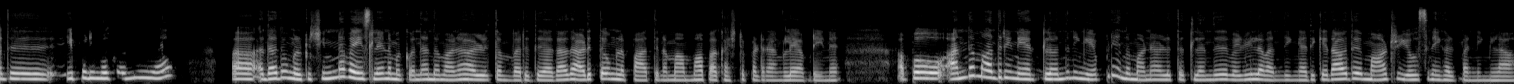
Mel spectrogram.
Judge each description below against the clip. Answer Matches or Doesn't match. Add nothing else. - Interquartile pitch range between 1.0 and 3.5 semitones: Doesn't match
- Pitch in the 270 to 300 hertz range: Doesn't match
